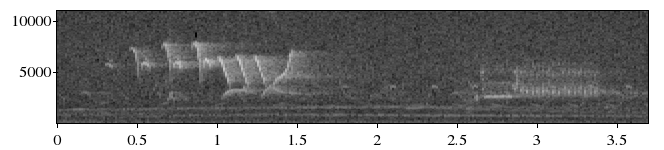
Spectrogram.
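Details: An olive-sided flycatcher (Contopus cooperi) sings a burst of sharp, high, sliding whistled notes, then a drawn-out level whistle about a second later, over a faint steady hum; New Leaf Trail, Jackson County, Michigan, 30 May 2019.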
